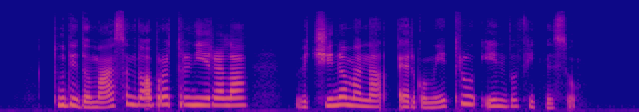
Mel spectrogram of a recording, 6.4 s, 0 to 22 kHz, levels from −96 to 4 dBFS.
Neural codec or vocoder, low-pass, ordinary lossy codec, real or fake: autoencoder, 48 kHz, 32 numbers a frame, DAC-VAE, trained on Japanese speech; 14.4 kHz; none; fake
